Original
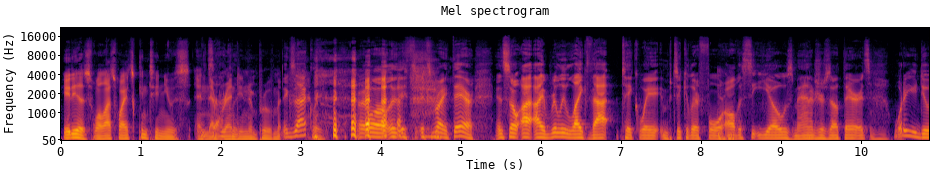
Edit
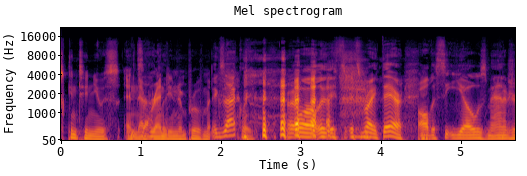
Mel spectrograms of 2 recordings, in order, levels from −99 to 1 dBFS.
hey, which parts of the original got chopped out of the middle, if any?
0:05.3-0:08.3

